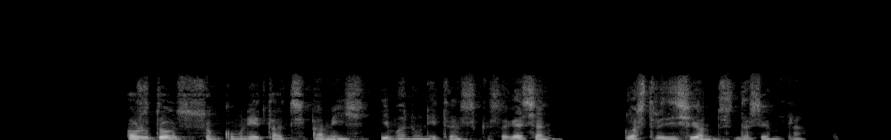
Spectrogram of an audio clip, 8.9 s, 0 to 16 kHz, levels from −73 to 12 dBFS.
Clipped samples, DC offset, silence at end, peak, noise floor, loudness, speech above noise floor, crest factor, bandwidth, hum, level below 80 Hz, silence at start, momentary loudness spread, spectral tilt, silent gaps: under 0.1%; under 0.1%; 0.9 s; -4 dBFS; under -90 dBFS; -25 LUFS; over 66 dB; 22 dB; 7.8 kHz; none; -58 dBFS; 1.3 s; 13 LU; -6 dB/octave; 3.70-3.81 s, 5.63-6.24 s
